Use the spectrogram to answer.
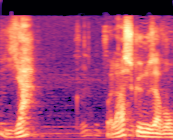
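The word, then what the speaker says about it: יה: Cette forme se prononce Yah.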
